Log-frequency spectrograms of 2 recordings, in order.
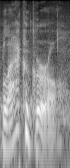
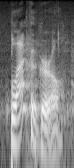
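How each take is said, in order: First: Low, flat imitation of the driver; low mock driver. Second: Baffled repeat. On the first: Comedian repeating the driver's insult in a low mock voice. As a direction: drop the voice low and mock him. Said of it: "He said". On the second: Real, not acted.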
